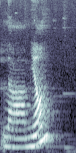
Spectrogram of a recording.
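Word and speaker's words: 라면: Quindi solitamente all'inizio e alla fine di una parola sono pronunciate come L. Quindi per esempio abbiamo Lamyon, Lamyon, i ramen, oppure Nal, Nal, il giorno.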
